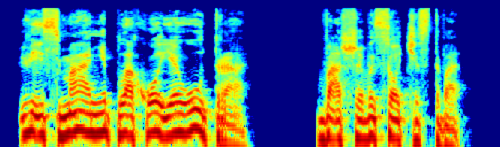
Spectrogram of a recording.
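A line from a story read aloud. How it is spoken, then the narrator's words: Raven snorting. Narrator (Russian): хмыкнул ворон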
